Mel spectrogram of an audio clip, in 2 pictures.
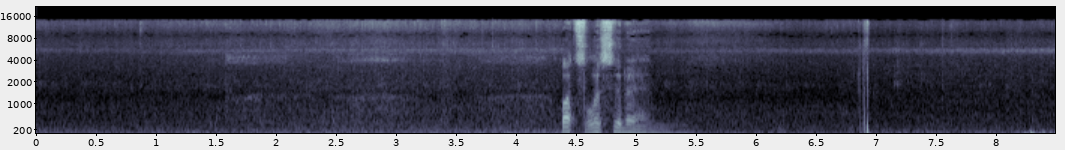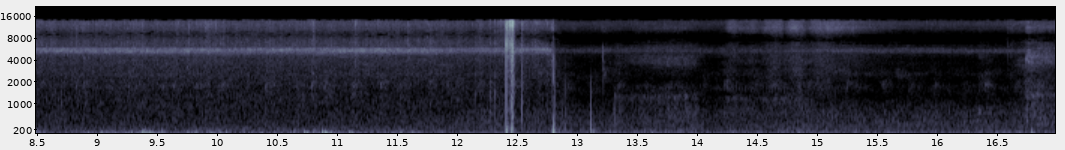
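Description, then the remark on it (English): Steady hissing rain fills the background while low, muffled rumbles of thunder roll in partway through, with a few sharp clicks and a brief spoken line near the start. “I think it's getting the thunder and a little bit of the rain.”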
